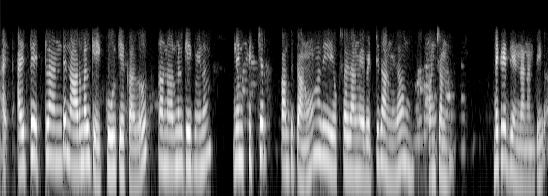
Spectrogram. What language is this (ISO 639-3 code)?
tel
